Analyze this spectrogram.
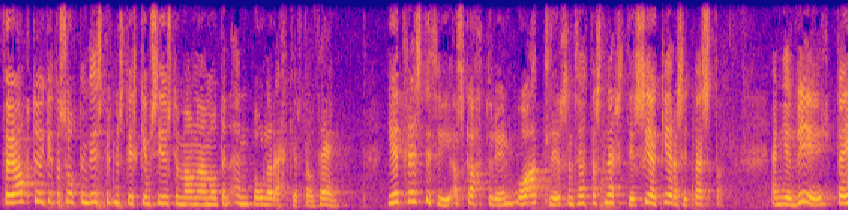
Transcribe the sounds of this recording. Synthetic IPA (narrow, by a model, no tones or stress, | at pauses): θœɥawht̪ʏacɛːt̪asowht̪nʏmvɪðspɪɾt̪nʏst̪ɪr̥cɪʏmsiːðʏst̪ʏmawnaðamoːwt̪ɪnɛnːpoːwlaɾɛhcɛr̥t̪awθejm | jɛt̪ʰɾejst̪ɪθviaðskaht̪ʏɾɪnɔɣat̪lɪɾ̥sɛmθɛht̪ast̪nɛr̥t̪ɪɾ̥siːɣacɛːɾasjɪht̪̚pɛst̪a | ɛnjɛvɪlpe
